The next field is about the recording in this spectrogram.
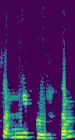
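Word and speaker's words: सन्निकृष्टम्: Can you see a double nakara over here? Yes, Sannikrishtam. Yes.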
